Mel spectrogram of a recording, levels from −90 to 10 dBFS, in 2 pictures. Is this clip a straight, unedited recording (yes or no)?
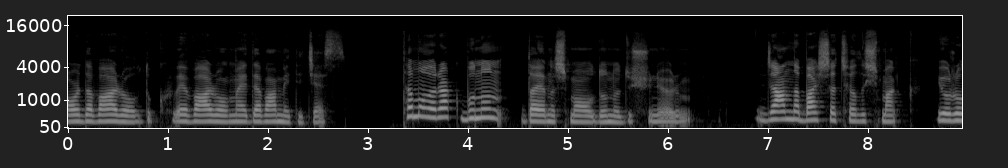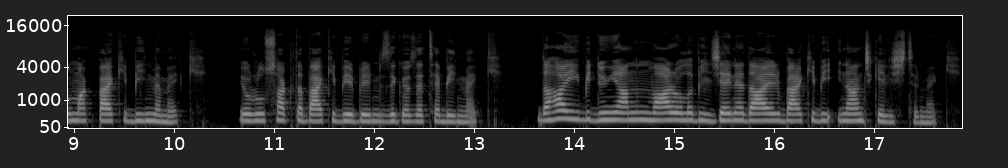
yes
